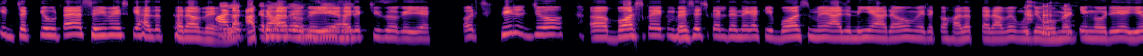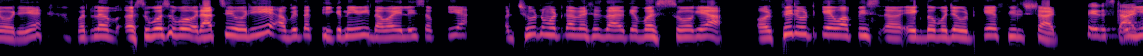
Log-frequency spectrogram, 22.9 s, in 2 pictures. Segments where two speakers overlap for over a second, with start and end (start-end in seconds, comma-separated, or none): 2.2-3.6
